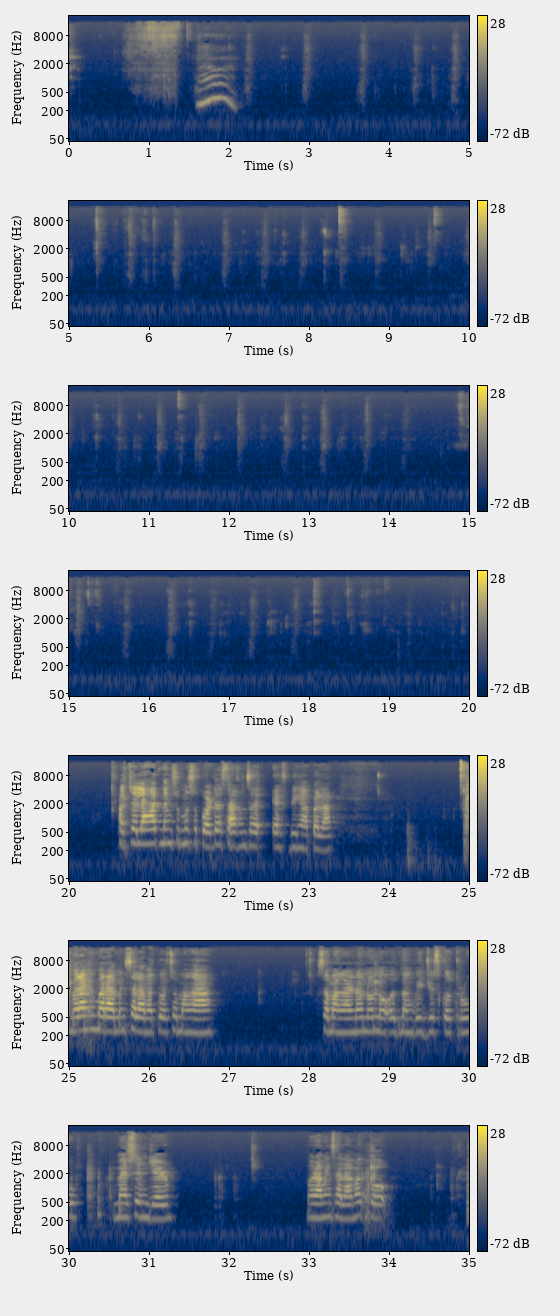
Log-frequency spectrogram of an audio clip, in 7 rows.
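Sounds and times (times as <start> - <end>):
faint chewing with crunches: 0.6 - 20.7, 27.2 - 28.2.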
